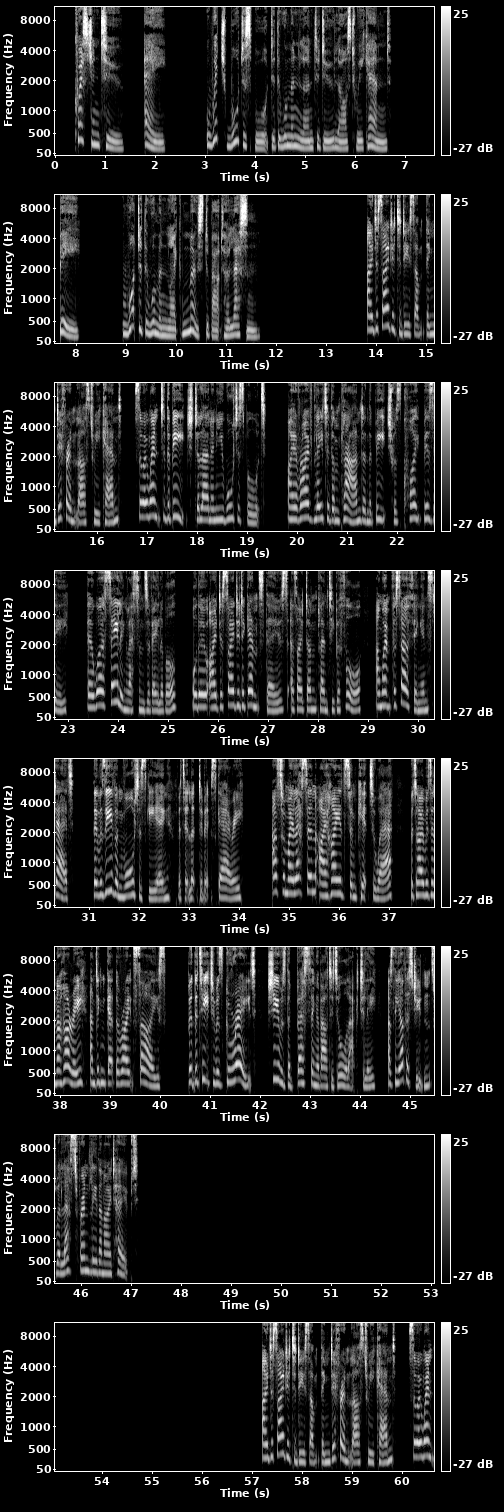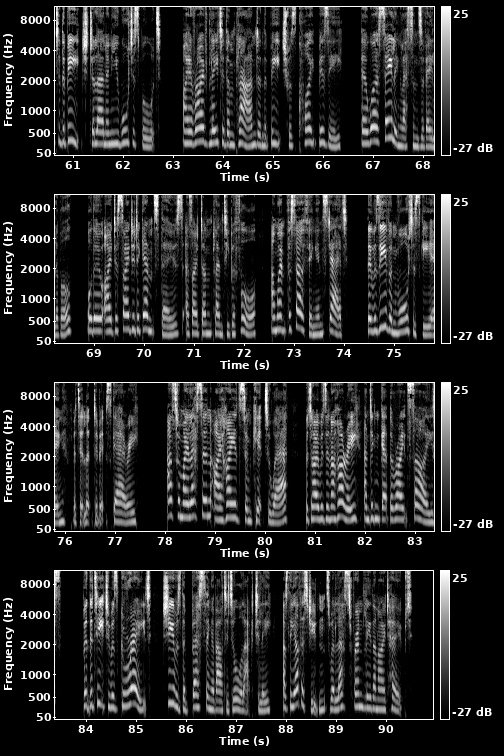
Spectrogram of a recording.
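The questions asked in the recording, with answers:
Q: Which water sport did the woman learn to do last weekend?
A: surfing

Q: What did the woman like most about her lesson?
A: the teacher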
